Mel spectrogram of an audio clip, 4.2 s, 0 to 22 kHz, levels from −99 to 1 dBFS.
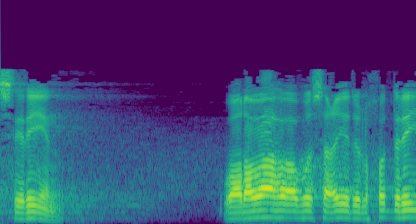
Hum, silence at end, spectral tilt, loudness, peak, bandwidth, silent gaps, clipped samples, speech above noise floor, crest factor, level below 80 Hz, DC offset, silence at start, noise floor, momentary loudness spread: none; 0 s; -5 dB/octave; -15 LUFS; -2 dBFS; 6.4 kHz; none; under 0.1%; 42 dB; 14 dB; -56 dBFS; under 0.1%; 0 s; -56 dBFS; 12 LU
